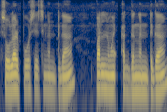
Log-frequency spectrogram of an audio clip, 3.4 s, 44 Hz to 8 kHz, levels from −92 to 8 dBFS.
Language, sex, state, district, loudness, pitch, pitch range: Wancho, male, Arunachal Pradesh, Longding, -20 LUFS, 120 Hz, 115-125 Hz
